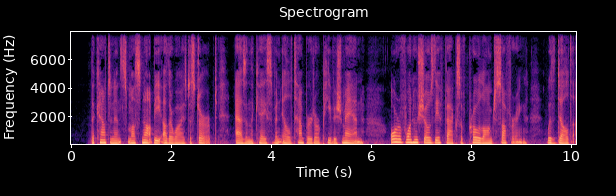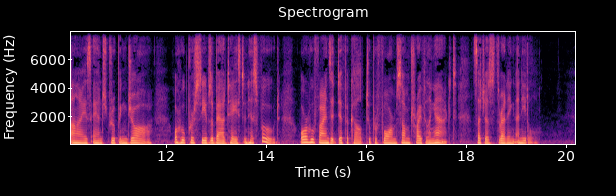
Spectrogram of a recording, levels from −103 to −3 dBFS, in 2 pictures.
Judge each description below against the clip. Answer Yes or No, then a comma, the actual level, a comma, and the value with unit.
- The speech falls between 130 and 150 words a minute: No, average, 170 wpm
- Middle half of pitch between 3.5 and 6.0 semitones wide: No, average, 2.7 semitones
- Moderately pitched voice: Yes, medium, 155 Hz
